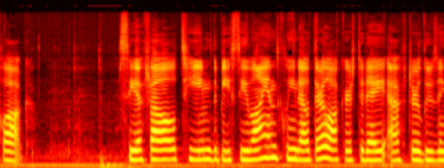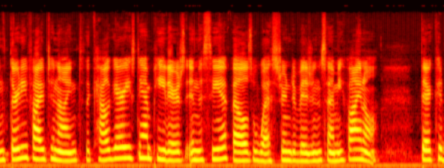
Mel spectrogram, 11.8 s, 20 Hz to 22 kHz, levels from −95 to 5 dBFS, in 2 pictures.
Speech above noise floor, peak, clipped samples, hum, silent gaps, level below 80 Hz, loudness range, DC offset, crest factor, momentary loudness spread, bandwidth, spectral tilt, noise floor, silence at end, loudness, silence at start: 20 dB; -4 dBFS; under 0.1%; none; none; -46 dBFS; 1 LU; under 0.1%; 14 dB; 6 LU; 16.5 kHz; -4 dB/octave; -38 dBFS; 0 s; -18 LUFS; 0 s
